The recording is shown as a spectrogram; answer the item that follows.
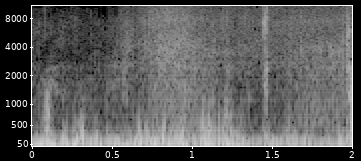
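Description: Wind buffeting the microphone on open ice: a steady low rumble, with one faint tick about halfway through.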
